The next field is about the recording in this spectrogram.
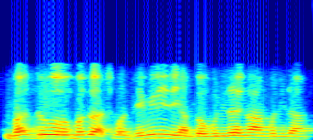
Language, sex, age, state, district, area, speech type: Manipuri, male, 60+, Manipur, Imphal East, rural, conversation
